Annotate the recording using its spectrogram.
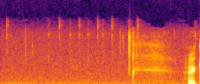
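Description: Faint room hiss, then a single sharp computer click about a second and a quarter in, followed by a short hiss. A man's voice begins right at the end.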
